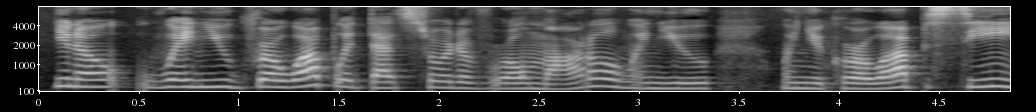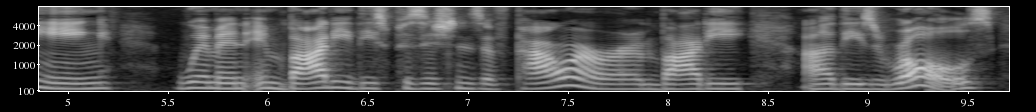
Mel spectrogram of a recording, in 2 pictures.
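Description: A young woman from Miami answers interview questions as a political strategist. She speaks earnestly and with passion, pausing on fillers and restarting her sentences as she goes. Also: mid-range voice. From Miami, United States.

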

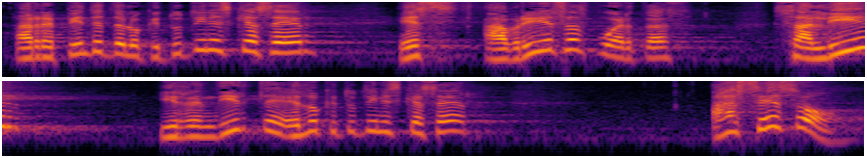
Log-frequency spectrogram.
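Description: A man voicing a stern old male prophet who pleads in a low, earnest way. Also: expressive, a little slow, long pauses, heavily acted. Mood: earnest pleading. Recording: long hall reverb.

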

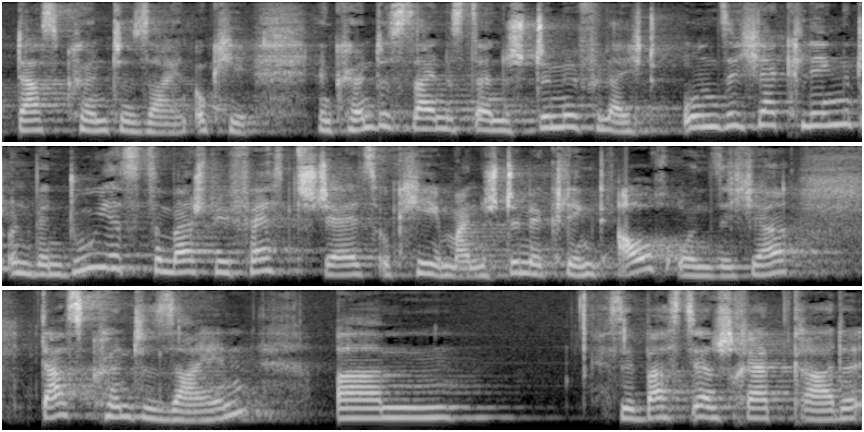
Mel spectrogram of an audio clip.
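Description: A woman's voice: medium pitch, darkish tone, echoey room. A woman voice and charisma trainer, coaching live and answering viewer comments in an encouraging, patient way. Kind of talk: live-stream coaching talk.

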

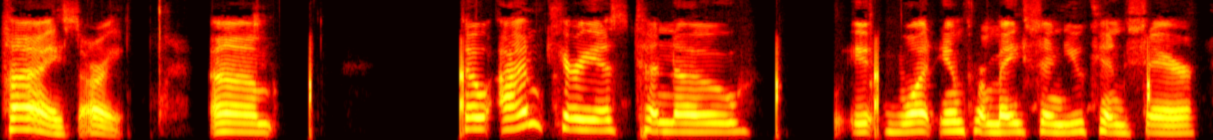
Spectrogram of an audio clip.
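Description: A woman's voice: on the low side, slow pace, long pauses, background noise. A woman casually asking a panel a question in a tentative, self-deprecating way. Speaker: audience member asking a question.

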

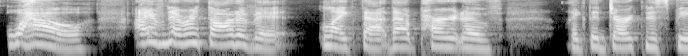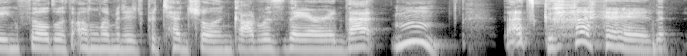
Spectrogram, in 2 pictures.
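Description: A woman's voice: mid-range voice, measured pace. A woman podcast host asking thoughtful questions and affirming her guest in a casual interview. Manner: attentive, affirming listener.

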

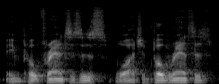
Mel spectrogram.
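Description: A religious podcaster speaks in a deep, low voice with fairly even intonation. Still, he preaches emphatically, pausing dramatically and repeating himself for weight while using colloquial phrasing.

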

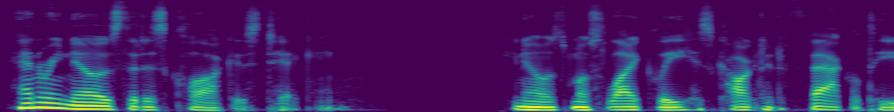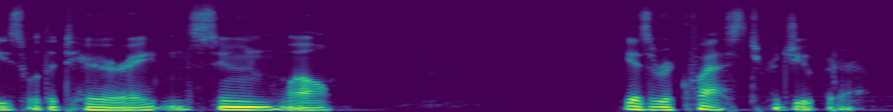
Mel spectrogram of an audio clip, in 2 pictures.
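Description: A man's voice: low-pitched, normal speed, creaky, a little mellow, no room sound. A man narrating a story podcast as its host, in a dry, wry scripted delivery.

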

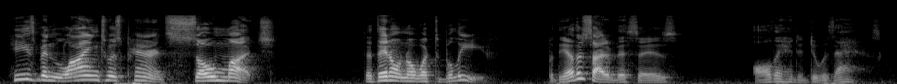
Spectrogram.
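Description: A man's voice: a little high, animated, normal speed. A man who teaches English in China, telling a story in casual chat with a ranting, exasperated manner. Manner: exasperated storytelling rant, repeats himself.

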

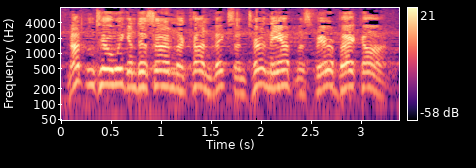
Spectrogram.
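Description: A man's voice: sits high, a little fast, background noise, natural voice. An American man playing an earnest, resolute young space cadet leader in an old-time radio drama. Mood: brisk.

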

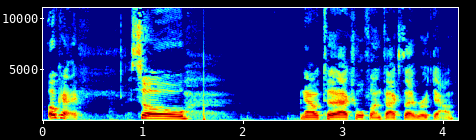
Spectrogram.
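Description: A woman's voice: on the low side, animated, a little slow, a little mellow. A young woman co-hosting a podcast, chatting casually, laughing often and reading out trivia. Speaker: podcast co-host. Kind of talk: casual chat.

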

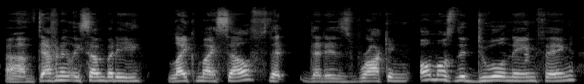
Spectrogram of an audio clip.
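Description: Chatty podcast host man, gravelly. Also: on the high side, normal speed, darkish tone. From Canada. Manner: chatty, rambling with restarts. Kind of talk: casual podcast chat.

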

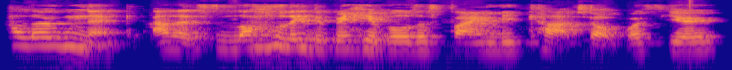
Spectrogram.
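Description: Female podcast guest, fifty, lowish voice, roomy and slightly muffled recording. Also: quick pace, bright, forceful tone. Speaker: podcast guest, payroll manager. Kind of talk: interview answers. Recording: echoey room, dull lo-fi sound.

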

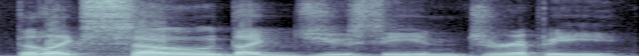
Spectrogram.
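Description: A man's voice: mid-range voice, lively intonation, measured pace. A man chatting in a casual podcast, rambling along with lots of "like" and playful exaggeration. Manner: chatty, rambling with fillers and restarts. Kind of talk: casual chat.

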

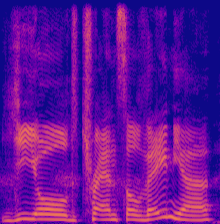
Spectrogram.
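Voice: medium pitch, fairly even intonation, takes it slowly, sharp tone. A podcast co-host chatting playfully about comics and hosting a jokey segment like an announcer. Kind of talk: casual comic-book chat.

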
